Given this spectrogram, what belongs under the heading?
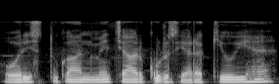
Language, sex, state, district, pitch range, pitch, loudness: Hindi, male, Uttar Pradesh, Saharanpur, 105-115 Hz, 110 Hz, -17 LUFS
